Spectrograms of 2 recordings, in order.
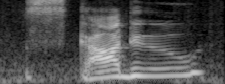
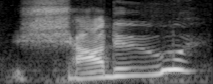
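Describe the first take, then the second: First: The word begins with an sk sound. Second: The word begins with an sh sound.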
